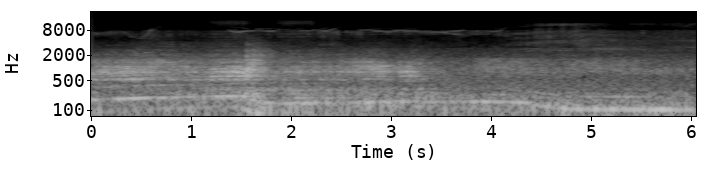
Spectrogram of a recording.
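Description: A small radio-controlled airplane's motor and propeller droning overhead, its pitch dropping in steps, with wind buffeting the microphone.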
